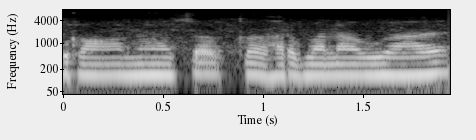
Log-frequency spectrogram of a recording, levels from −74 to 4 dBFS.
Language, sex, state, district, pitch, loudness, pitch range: Hindi, male, Uttar Pradesh, Ghazipur, 140 Hz, -15 LUFS, 135-140 Hz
